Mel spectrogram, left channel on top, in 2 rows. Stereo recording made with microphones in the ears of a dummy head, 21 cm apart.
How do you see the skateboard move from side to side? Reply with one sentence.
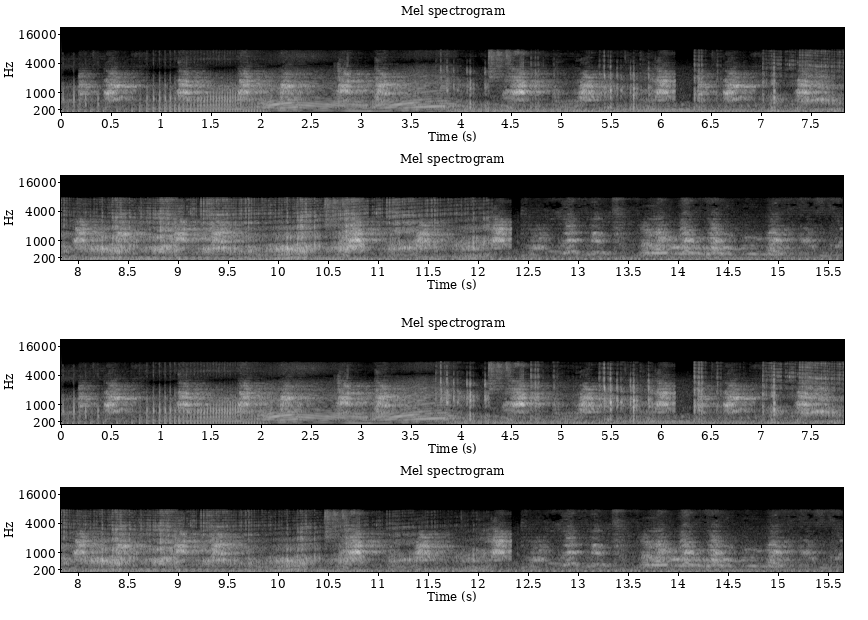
You can hear the skateboard travel towards the left.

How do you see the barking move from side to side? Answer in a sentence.
You can hear the barking stay put.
